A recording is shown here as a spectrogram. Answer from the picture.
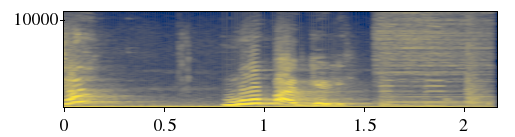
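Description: Dramatic background music from a TV serial soundtrack: a low booming drone that began just before, carrying on under the scene. About a second in comes a short, pitched spoken exclamation.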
